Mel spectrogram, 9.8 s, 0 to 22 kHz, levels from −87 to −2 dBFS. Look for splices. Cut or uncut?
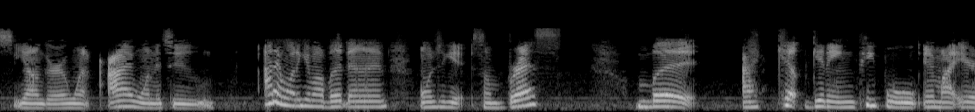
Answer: uncut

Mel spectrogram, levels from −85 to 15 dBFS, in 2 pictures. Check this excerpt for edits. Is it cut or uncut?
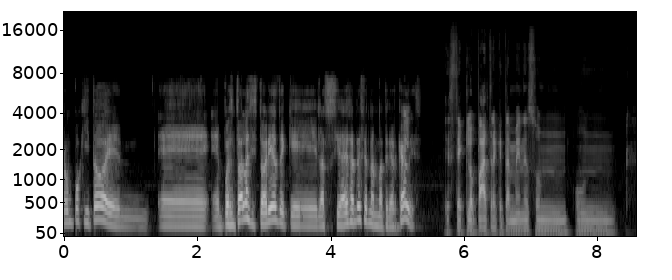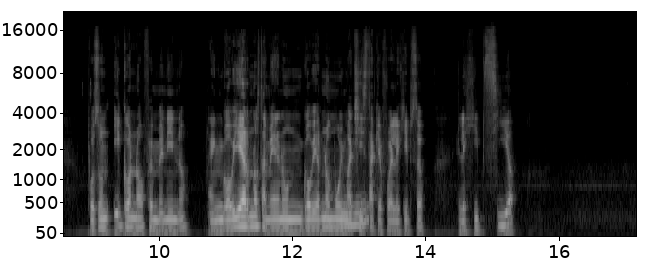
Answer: cut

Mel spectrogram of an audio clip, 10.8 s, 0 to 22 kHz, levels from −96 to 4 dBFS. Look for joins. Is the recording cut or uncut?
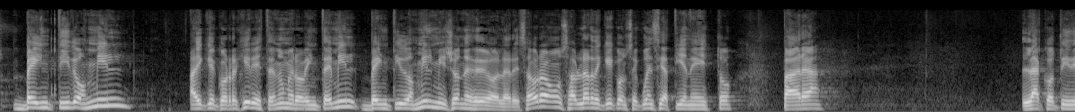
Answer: uncut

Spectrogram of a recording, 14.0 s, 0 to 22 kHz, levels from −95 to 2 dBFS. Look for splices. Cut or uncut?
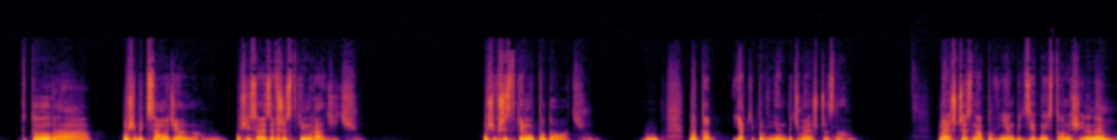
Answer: cut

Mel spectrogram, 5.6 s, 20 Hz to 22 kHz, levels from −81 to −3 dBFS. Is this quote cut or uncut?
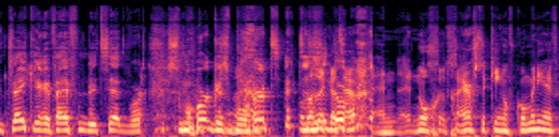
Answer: cut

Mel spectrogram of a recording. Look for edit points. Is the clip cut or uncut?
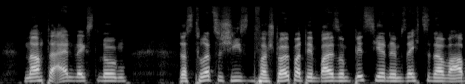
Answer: cut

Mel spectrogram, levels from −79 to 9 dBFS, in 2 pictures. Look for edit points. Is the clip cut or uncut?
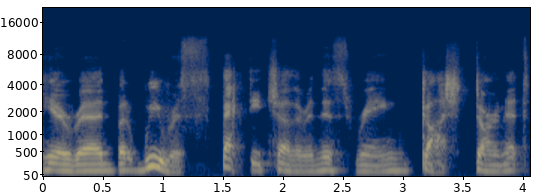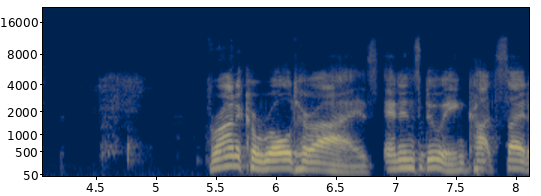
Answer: cut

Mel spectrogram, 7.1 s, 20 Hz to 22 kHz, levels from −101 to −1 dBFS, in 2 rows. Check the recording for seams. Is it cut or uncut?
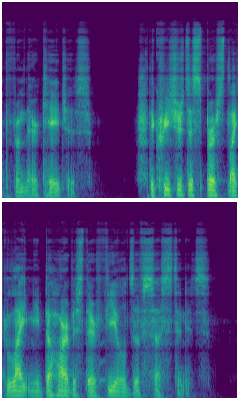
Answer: uncut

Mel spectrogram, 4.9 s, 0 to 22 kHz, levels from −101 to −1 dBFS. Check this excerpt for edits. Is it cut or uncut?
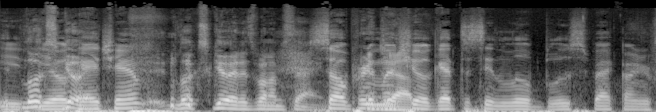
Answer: uncut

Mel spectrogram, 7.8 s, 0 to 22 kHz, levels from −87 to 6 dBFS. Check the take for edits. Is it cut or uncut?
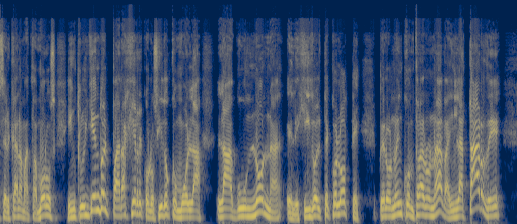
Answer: uncut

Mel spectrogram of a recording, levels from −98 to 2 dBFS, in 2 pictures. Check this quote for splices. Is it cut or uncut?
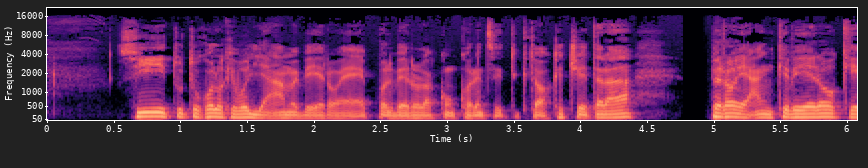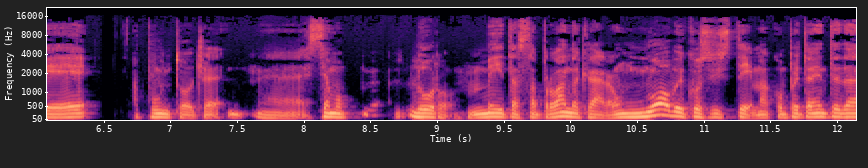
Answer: uncut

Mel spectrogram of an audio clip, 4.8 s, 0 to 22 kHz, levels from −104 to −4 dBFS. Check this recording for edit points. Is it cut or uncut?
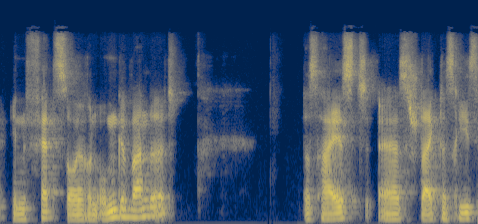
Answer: uncut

